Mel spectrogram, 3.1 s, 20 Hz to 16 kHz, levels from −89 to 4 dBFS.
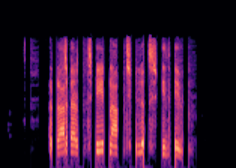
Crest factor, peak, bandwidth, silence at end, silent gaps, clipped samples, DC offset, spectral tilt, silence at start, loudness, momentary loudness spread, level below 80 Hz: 20 dB; 0 dBFS; 8.2 kHz; 0.75 s; 2.09-2.14 s; under 0.1%; under 0.1%; -1 dB/octave; 0.65 s; -17 LUFS; 7 LU; -58 dBFS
